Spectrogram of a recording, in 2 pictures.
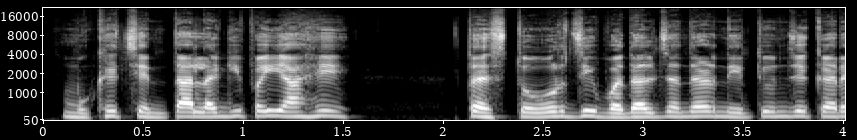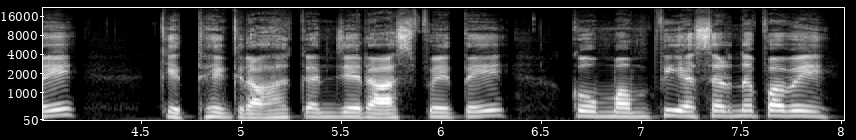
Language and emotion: Sindhi, fearful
